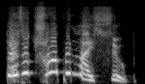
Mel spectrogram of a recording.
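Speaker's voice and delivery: high, loud mock diner complaint; hammed-up joke voice. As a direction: shout the punchline like a cartoon customer. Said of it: "Brian's Biscuit says".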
